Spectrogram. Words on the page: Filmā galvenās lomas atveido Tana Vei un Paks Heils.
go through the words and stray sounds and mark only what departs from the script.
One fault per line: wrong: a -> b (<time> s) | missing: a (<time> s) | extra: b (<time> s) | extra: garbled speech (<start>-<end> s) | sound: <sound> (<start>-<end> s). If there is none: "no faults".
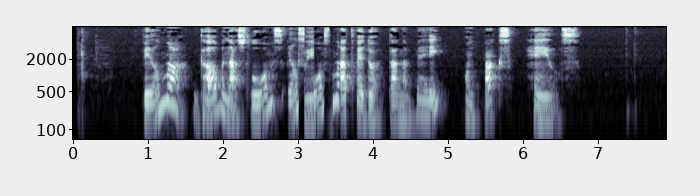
extra: garbled speech (2.9-3.6 s)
